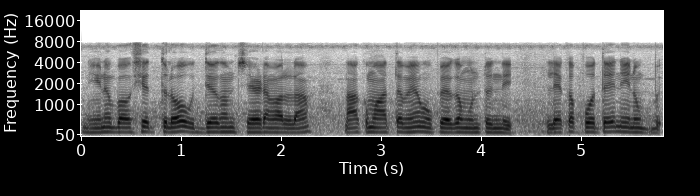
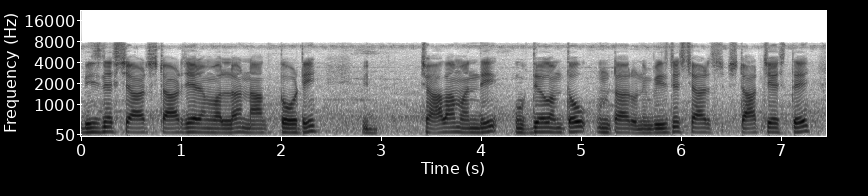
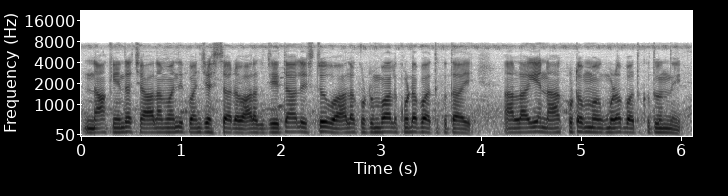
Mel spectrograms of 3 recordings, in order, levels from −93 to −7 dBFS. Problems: constant background noise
